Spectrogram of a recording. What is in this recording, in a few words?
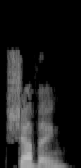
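"shoving", British English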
